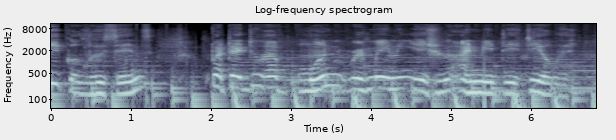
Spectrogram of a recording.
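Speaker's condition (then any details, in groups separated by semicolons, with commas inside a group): Traumatic brain injury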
